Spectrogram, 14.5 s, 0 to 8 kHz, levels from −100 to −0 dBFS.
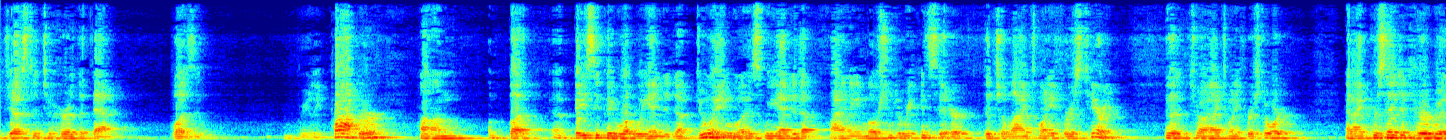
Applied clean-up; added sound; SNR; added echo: none; none; none; reverberation time 0.6 s.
